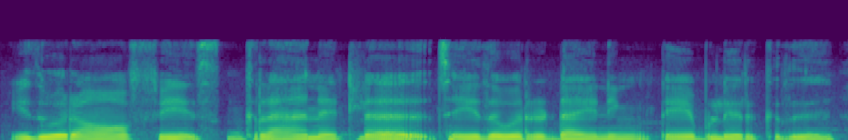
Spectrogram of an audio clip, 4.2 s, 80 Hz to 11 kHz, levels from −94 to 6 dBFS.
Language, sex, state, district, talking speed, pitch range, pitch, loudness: Tamil, female, Tamil Nadu, Kanyakumari, 125 wpm, 150-175 Hz, 165 Hz, -15 LUFS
